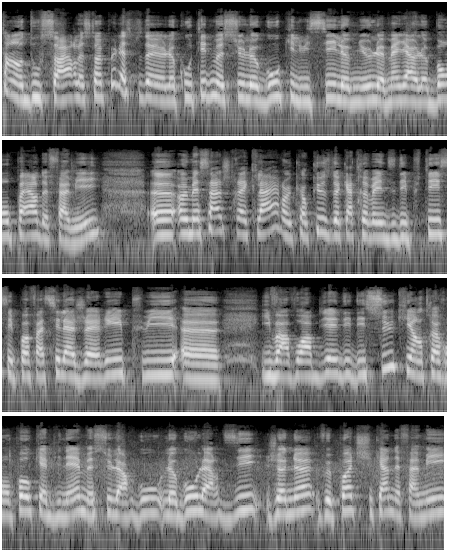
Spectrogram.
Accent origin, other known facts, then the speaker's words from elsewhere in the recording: Montreal, Quebec, Canada; je suis une fille de Montréal. J'ai grandi à Montréal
